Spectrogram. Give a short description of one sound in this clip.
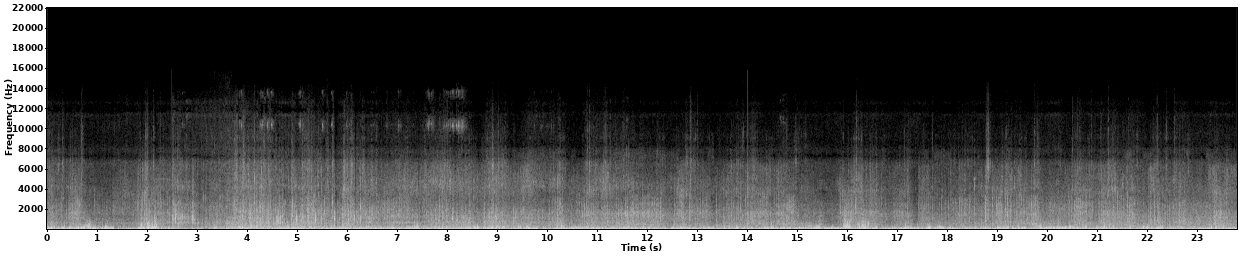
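Wind rushes loudly past a rider at speed.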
